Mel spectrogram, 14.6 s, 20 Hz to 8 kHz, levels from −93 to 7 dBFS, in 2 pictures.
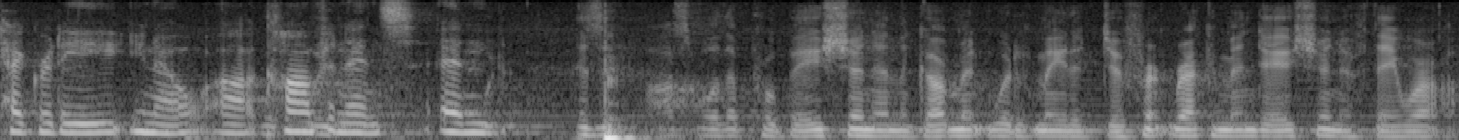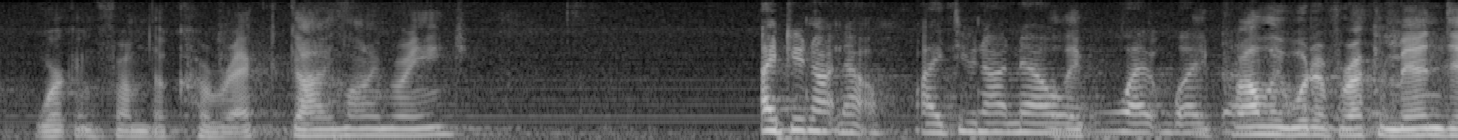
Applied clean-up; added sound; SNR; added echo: none; none; none; none.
